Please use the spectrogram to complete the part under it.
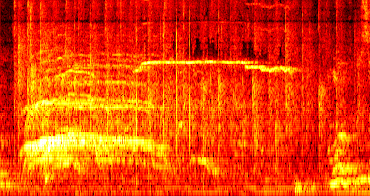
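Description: A comedy variety show audience applauds and cheers to welcome comedian Matt Ragalie to the stage, a loud sustained crowd clapping that gradually thins, with a voice speaking near the end.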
